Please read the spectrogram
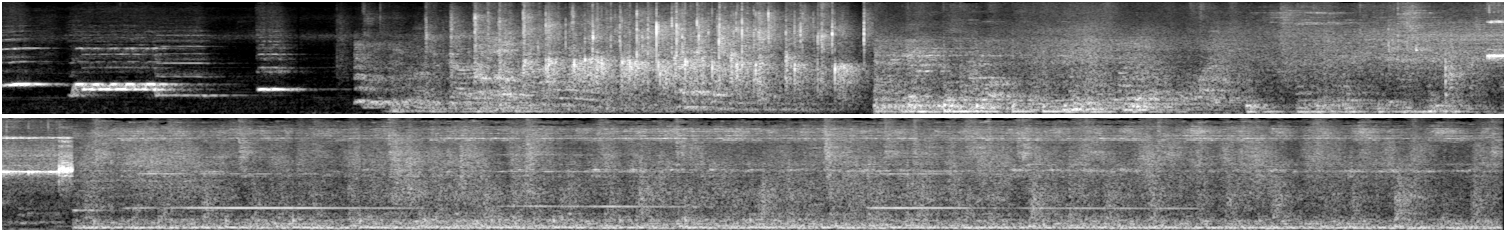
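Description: A short run of notes on a small handmade pipe, then, after a cut, hand drums played steadily in a group, with a pan flute holding a few long notes over them.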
